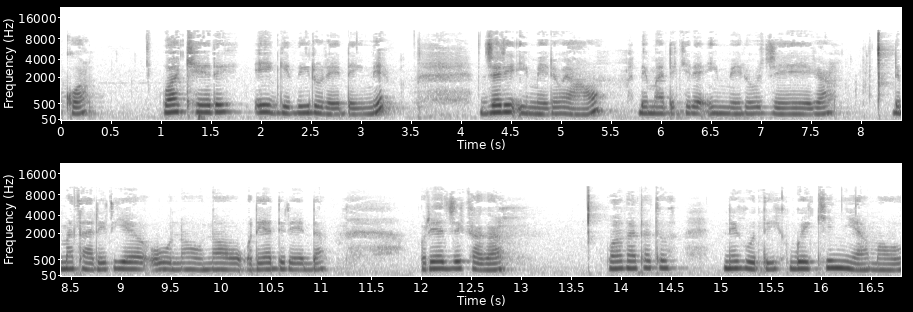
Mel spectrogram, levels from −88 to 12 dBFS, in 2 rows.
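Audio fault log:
Throughout: MP3 compression, likely the cause of plainly audible damage in this speech. Nothing sounds above about 10.6 kHz, a hard fixed ceiling rather than a gentle roll-off, and weak detail flickers in and out, giving a watery, swirly texture with chirpy s sounds and smeared attacks, which fits a low bitrate near 40 kbps.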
